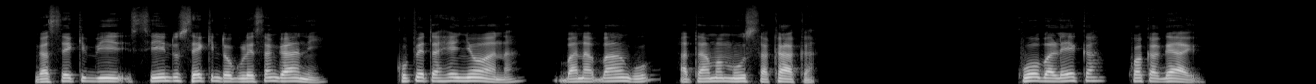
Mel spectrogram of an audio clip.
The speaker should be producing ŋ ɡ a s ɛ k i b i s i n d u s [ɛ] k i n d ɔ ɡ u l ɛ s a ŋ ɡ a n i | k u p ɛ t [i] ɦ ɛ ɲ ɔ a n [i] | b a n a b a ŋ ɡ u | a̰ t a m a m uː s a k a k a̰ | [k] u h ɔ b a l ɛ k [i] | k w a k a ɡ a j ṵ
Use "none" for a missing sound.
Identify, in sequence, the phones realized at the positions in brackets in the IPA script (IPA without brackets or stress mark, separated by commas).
ɛ, a, a, k, a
